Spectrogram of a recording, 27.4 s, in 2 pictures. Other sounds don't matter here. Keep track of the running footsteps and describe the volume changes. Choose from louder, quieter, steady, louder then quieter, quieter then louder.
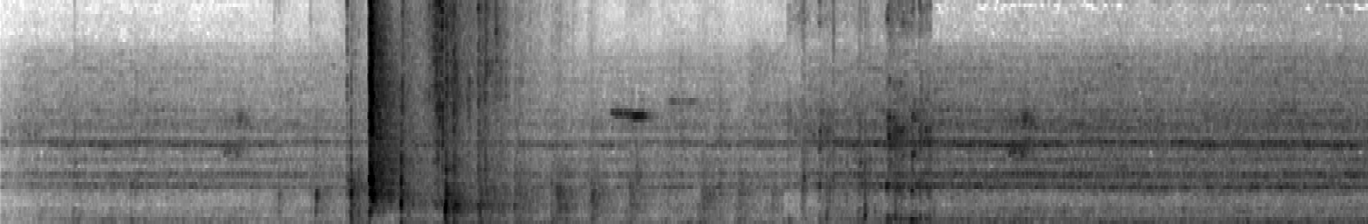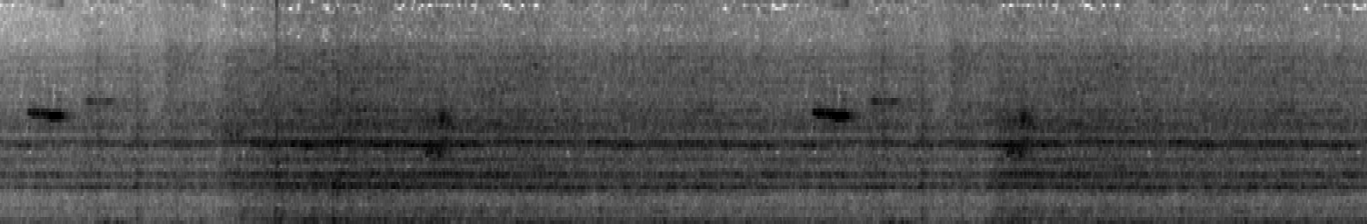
quieter.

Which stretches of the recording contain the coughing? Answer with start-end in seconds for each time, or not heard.
7.8-9.3.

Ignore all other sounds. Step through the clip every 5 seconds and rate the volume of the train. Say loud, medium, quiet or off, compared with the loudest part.
quiet, medium, medium, loud, loud, loud.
